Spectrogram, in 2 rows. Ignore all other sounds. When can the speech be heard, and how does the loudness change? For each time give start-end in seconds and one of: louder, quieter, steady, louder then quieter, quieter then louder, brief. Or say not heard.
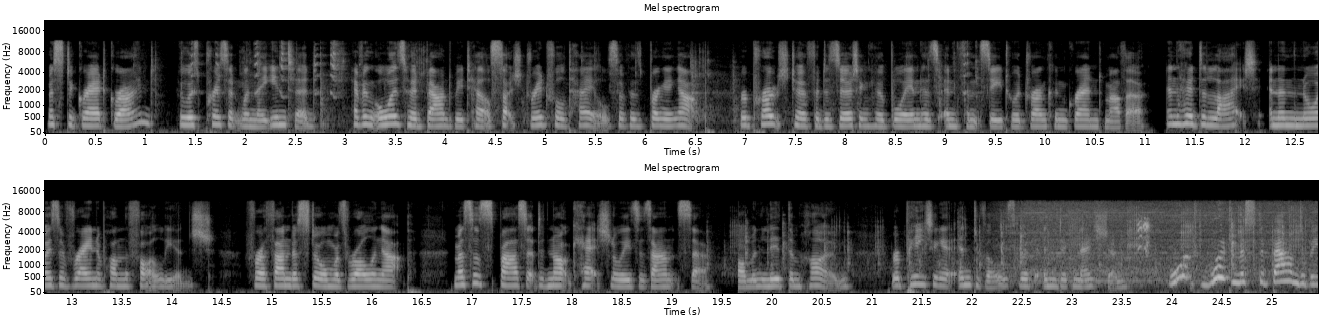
0.0-25.4 steady.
